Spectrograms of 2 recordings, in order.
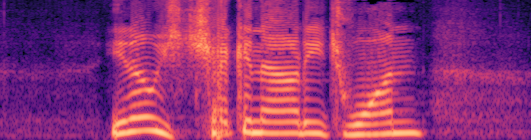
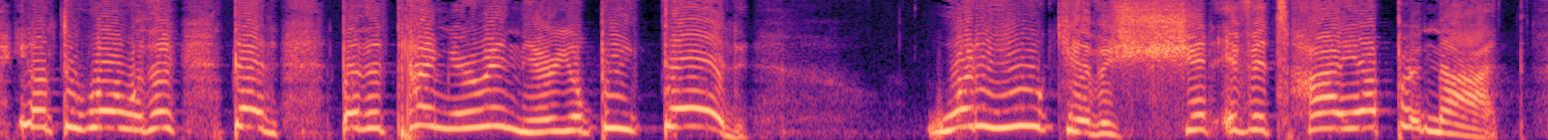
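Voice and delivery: higher, exasperated disbelief at dad; annoyed retort; 9 semitones higher than usual. Retold or imitated. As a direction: retell your irritation with a raised pitch. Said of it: "I was getting annoyed".

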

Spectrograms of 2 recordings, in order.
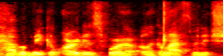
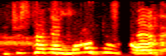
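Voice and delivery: mock protest; 4 dB louder than usual. Retold protest to sister.

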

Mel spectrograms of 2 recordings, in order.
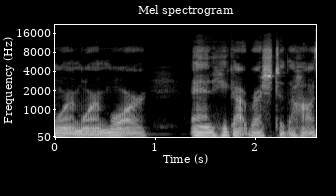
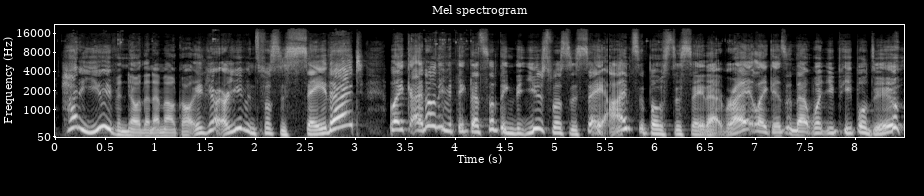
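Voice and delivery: much higher and louder, fast outraged protest; mock indignant; 11 semitones higher, 7 dB louder than usual. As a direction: fire back, offended and incredulous. Indignant retort to friend's accusation.

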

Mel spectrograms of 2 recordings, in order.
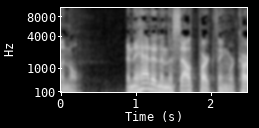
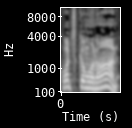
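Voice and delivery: mock-startled what's going on, pitched up high; startled shout; 11 semitones higher than usual. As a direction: yell it out in sudden alarm. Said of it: "I'm like".

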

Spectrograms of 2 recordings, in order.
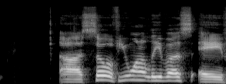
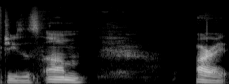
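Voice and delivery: normal talking voice

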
